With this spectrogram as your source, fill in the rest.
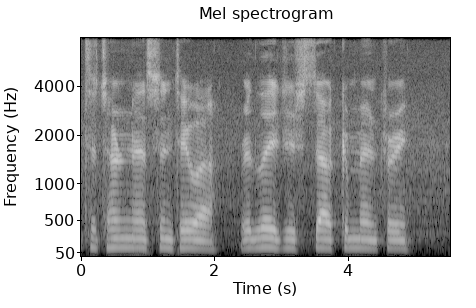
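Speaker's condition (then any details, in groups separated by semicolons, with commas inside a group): Brain injury (brain shearing); voice sounds poor, hard to sing or accentuate, weak throat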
